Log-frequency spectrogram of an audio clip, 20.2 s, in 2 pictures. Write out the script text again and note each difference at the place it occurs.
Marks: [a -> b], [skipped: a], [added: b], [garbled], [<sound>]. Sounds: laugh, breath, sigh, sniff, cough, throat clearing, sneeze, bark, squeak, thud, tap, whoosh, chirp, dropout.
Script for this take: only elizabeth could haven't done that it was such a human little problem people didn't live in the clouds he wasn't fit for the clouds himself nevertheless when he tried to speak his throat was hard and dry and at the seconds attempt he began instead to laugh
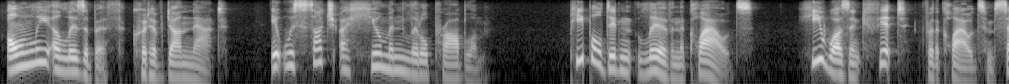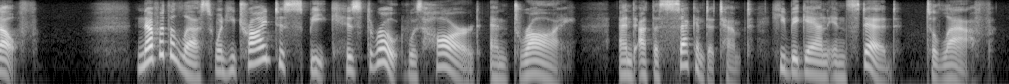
only elizabeth could [haven't -> have] done that it was such a human little problem people didn't live in the clouds he wasn't fit for the clouds himself nevertheless when he tried to speak his throat was hard and dry and at the [seconds -> second] attempt he began instead to laugh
